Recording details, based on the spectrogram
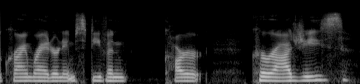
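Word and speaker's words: Karadjis: writer named steven carr karajes courageous how do you spell it k-a-r-a-d-j-i-s courageous that's what i said steven courageous and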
